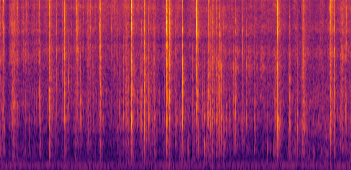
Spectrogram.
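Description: A full plastic foil bag of Aloo Bhujia, held in one hand, is scratched and tapped with a metal pen tip. The result is an irregular run of sharp, bright crinkling ticks and scraping rustles that stop dead with no ring, over a faint low hum.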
